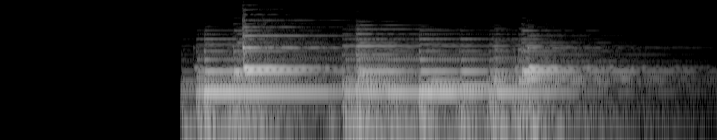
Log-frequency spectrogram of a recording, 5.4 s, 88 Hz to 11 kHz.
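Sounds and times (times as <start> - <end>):
piano: 1.4 - 5.3.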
